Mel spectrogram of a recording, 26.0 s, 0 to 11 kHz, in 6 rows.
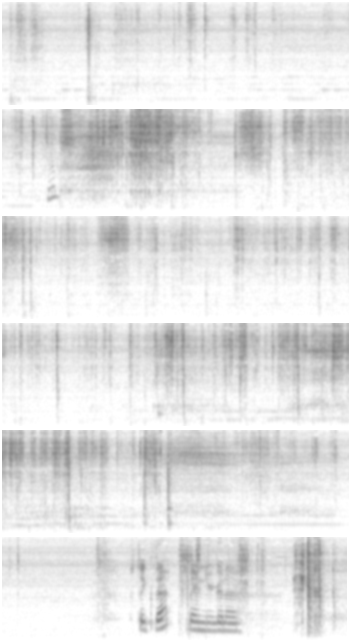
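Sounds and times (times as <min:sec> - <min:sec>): paper rustling and crinkling: 0:04.5 - 0:21.6, 0:23.9 - 0:25.6.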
